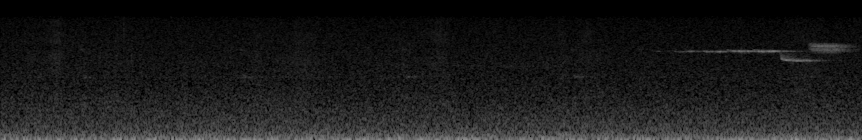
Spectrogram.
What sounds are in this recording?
Black-throated Green Warbler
